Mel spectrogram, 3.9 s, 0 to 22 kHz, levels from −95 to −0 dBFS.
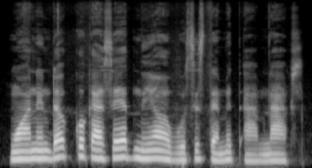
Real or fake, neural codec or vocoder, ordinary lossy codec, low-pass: real; none; none; none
